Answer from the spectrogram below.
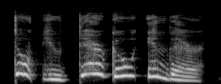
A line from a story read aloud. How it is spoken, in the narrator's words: Nancy cried indignantly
